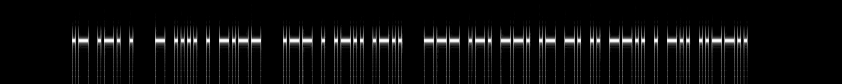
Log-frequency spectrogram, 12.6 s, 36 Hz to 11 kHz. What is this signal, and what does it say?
Morse code, heard as a keyed tone, about 25 wpm, 700 Hz. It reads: ARE THEY WELL ORGANIZED?
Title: Sentences from Top 1300 Words 25wpm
